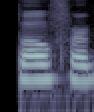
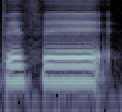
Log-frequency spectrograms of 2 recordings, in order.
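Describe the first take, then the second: First: It is said the French way, like 'bo-for'. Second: It is said with clipped vowels, like 'biffet'. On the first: The speaker calls it right. "the beautiful French Beaufort" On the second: The speaker calls it wrong. "is butchered to Biffet"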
